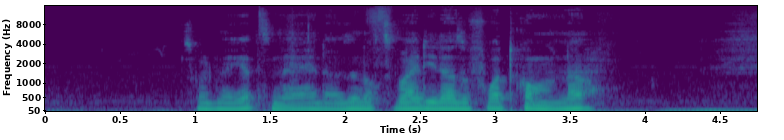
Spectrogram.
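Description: An older man talks calmly into a close microphone.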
